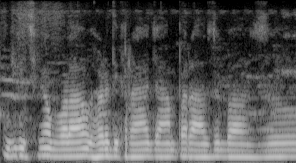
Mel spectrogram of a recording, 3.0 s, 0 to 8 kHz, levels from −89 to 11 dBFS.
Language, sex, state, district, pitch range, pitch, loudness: Hindi, male, Himachal Pradesh, Shimla, 120-130 Hz, 125 Hz, -16 LUFS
